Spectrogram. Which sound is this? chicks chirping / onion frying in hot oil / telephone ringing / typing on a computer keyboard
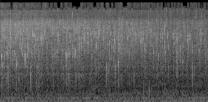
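onion frying in hot oil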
